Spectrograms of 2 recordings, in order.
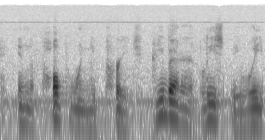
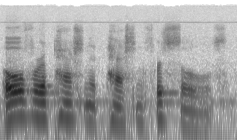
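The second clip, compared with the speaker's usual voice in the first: recited hymn; 8 dB louder than usual. Acted.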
